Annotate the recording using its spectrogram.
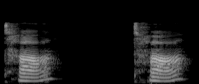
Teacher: that T is a voiceless alveolar stop and the voicing doesn't start until about 91 milliseconds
